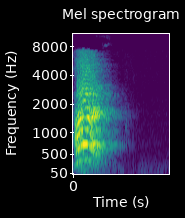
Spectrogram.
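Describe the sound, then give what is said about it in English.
A dog lets out one sharp, loud bark, a brief harmonic burst that fades out within half a second, followed by silence. “hold on, I'm about to have to get after these dogs.”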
